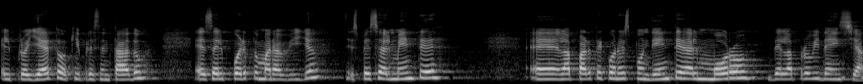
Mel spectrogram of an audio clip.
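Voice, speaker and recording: A woman speaks in a high-pitched voice at a fairly slow pace. Her intonation is monotone and flat. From Brazil. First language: Portuguese (speaking Spanish). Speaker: conference presenter, urbanism graduate student. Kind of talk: academic presentation, read aloud. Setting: conference panel with audience. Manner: reading, halting.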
